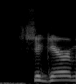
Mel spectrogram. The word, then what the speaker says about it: Shigeru: So, yeah, they the creator, Singru, is that how you say it? – Shigeru Miyamoto. – Yeah, there you go. Shigeru, yeah, exactly what he said.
